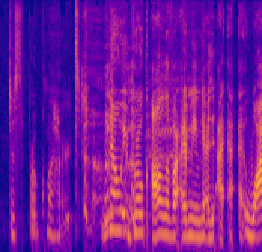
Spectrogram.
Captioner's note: Enuka laughing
